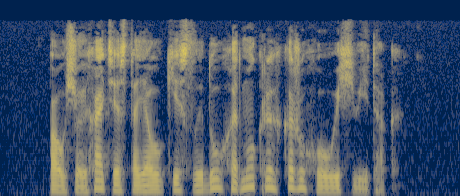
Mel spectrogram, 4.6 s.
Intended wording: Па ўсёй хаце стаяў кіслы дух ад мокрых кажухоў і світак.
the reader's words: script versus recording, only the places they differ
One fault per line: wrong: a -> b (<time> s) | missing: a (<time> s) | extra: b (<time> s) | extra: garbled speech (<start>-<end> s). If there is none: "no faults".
no faults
